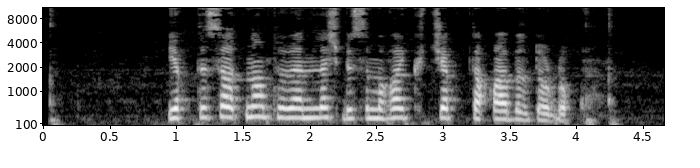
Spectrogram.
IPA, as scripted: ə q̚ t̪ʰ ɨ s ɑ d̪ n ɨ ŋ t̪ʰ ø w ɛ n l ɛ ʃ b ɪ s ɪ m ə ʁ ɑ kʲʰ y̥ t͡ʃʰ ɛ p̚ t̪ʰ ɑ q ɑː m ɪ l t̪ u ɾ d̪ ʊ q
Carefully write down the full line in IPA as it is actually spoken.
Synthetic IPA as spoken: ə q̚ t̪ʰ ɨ s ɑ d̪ n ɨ ŋ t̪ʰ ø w ɛ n l ɛ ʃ b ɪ s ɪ m ə ʁ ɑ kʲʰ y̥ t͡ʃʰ ɛ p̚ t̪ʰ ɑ q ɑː b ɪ l t̪ u ɾ d̪ ʊ q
